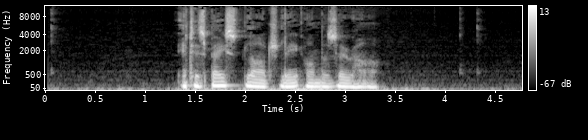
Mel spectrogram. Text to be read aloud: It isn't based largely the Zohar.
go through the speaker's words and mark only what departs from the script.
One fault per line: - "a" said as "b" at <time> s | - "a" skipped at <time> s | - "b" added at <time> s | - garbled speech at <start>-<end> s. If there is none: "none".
- "isn't" said as "is" at 1.5 s
- "on" added at 2.6 s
